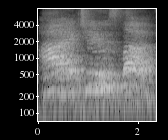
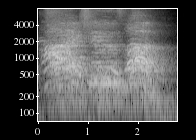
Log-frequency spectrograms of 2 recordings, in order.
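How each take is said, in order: First: It is said noticeably louder. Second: It is said at the loudest volume.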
